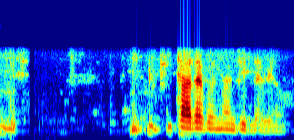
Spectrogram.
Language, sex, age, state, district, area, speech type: Assamese, female, 60+, Assam, Kamrup Metropolitan, rural, conversation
